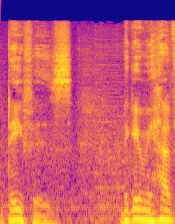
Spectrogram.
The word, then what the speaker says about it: Deiphiz: Greetings viewers, as you can see my name is in the intro and it is pronounced Deiphiz.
